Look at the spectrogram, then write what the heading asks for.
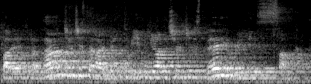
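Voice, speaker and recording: A man's voice: sits high, fairly quick, a crowd in the background. A middle-aged man with a Korean accent preaching a sermon in a conversational, storytelling way with wry humor and frequent fillers. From South Korea. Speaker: pastor. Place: large church sanctuary. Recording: distant, echoey church hall.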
